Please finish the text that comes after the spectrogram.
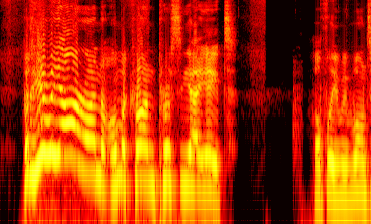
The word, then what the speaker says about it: Omicron: you spell it because I always thought was like omotron or something like that but it's definitely Omicron because I took the time to look it up but here we are on Omicron Percy i8 hopefully we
